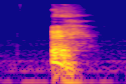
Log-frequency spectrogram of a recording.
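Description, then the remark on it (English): A single raspy throat clearing bursts out abruptly and fades within about half a second, with no talking around it. “Here I am again, clearing my throat.”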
